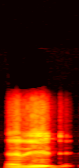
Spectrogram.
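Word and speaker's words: read: খবর শুনবো আই এম রিড a story আমি গল্প পড়ি আই রিড আই রেড a story এই যে পাস্ট এন্ড পাস্ট পার্টিসিপল রিডেড হ্যাঁ স্পেলিং একই থাকবে কিন্তু উচ্চারণটা হবে রেড আই রেড a story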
